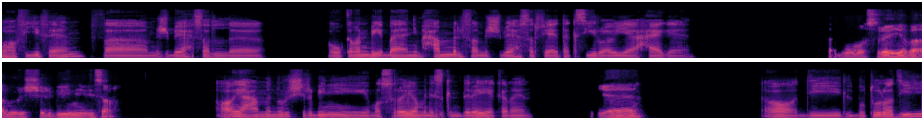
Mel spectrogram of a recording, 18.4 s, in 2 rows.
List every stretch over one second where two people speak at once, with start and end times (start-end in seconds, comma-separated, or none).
none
